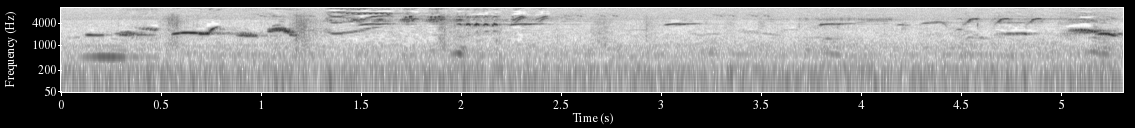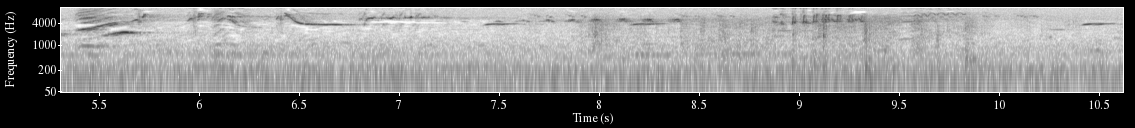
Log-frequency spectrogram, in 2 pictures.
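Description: Several wild birds calling together: a short high note repeats about twice a second under bursts of quick chirps and rising and falling whistles.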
